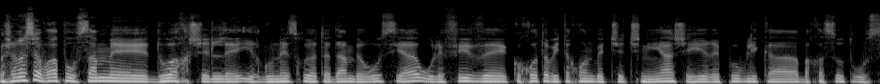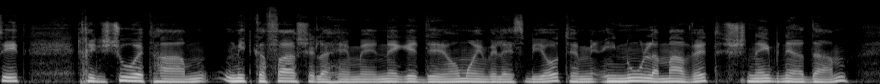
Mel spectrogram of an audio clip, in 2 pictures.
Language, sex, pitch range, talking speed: Hebrew, male, 125-145 Hz, 100 wpm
